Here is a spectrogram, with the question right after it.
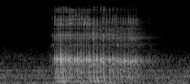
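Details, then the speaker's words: Snoring demonstrated: a single rough, rattling breath sound of about one second, from soft throat tissue vibrating during breathing; snoring. "Snoring is actually caused by your jaw falling back, causing the soft tissue to vibrate while you breathe."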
